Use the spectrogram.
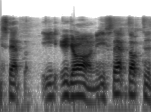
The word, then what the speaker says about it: Aegon: I actually think Egan stepped Agon.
